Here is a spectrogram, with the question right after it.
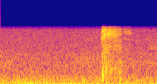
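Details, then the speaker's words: Cat recorded for the vet just after being given liquid medicine, which the owner says triggers this episode for a few seconds: one brief, sharp, explosive burst, uncertain whether a cough or a sneeze, over low room noise. "That sounds like a cough to me, huh? Huh. Or a sneeze."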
